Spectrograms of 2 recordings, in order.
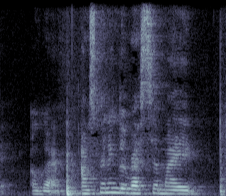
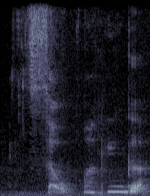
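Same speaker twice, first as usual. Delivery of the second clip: higher, hushed, guilty whisper; whispered craving; 7 semitones higher, 10 dB quieter than usual. Retold or imitated. Confessing her weed craving to viewers, guilty whisper. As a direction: whisper it like a secret pleasure.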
